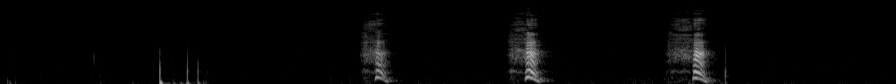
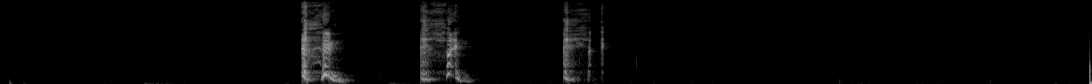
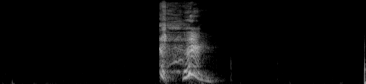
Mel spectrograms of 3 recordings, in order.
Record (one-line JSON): {"exhalation_length": "9.0 s", "exhalation_amplitude": 11972, "exhalation_signal_mean_std_ratio": 0.2, "three_cough_length": "10.9 s", "three_cough_amplitude": 12159, "three_cough_signal_mean_std_ratio": 0.22, "cough_length": "3.7 s", "cough_amplitude": 18196, "cough_signal_mean_std_ratio": 0.25, "survey_phase": "beta (2021-08-13 to 2022-03-07)", "age": "65+", "gender": "Female", "wearing_mask": "No", "symptom_none": true, "smoker_status": "Never smoked", "respiratory_condition_asthma": false, "respiratory_condition_other": false, "recruitment_source": "REACT", "submission_delay": "1 day", "covid_test_result": "Negative", "covid_test_method": "RT-qPCR"}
